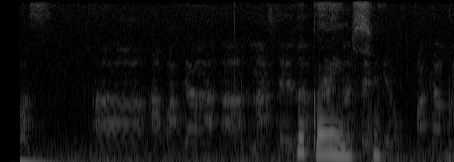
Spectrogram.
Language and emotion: Russian, sad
